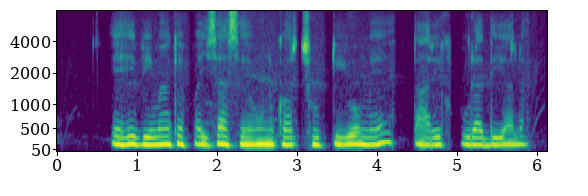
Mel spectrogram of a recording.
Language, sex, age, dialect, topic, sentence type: Bhojpuri, male, 18-24, Southern / Standard, banking, statement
